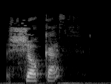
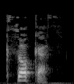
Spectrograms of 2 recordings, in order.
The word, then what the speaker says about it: Xocas: Es que, es que justo hablé de eso ayer con Silent, porque mi dijo, es, Chocas o Xocas, y es Xocas, porque la pronunciación de la X en español se pronuncia como KS. – Ajá. – En nuestro español. Entonces Xocas, no Chocas.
